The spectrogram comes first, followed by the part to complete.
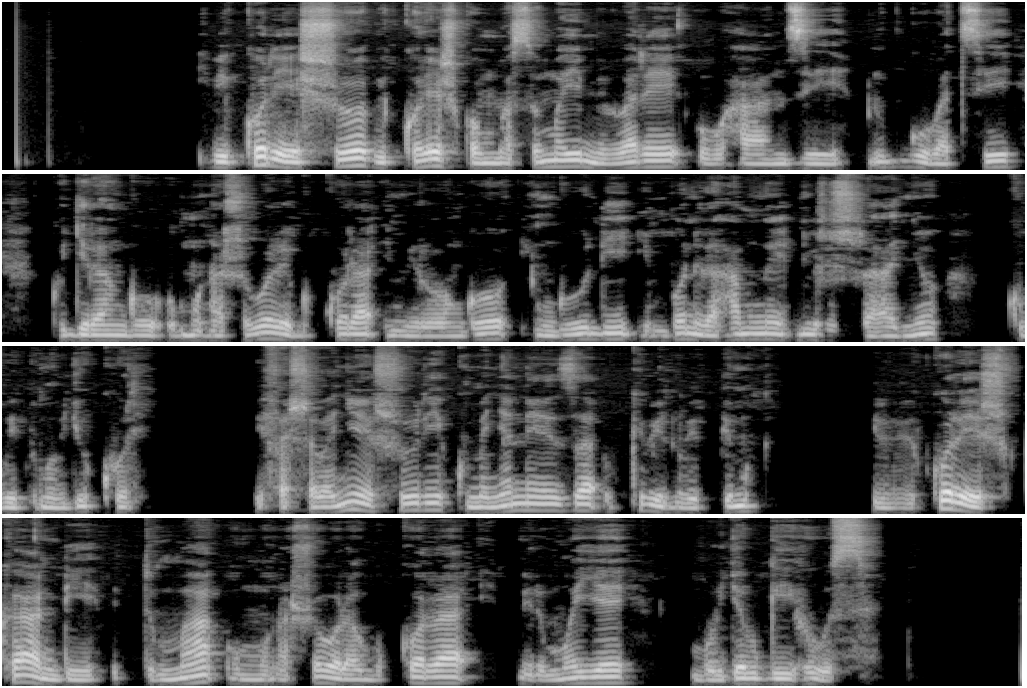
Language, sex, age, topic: Kinyarwanda, male, 25-35, education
